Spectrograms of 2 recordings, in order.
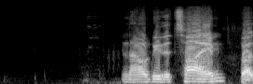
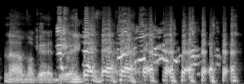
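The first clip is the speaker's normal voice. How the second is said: laughing; 5 semitones higher, slower than usual. Real, not acted. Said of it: "some things I cannot do convincingly".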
